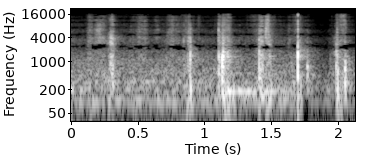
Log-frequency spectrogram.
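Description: Tarot cards shuffled by hand: a series of short, sharp flicks of the cards.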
